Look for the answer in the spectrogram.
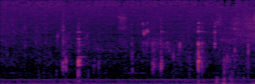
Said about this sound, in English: taking a little sip of my my tea here.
